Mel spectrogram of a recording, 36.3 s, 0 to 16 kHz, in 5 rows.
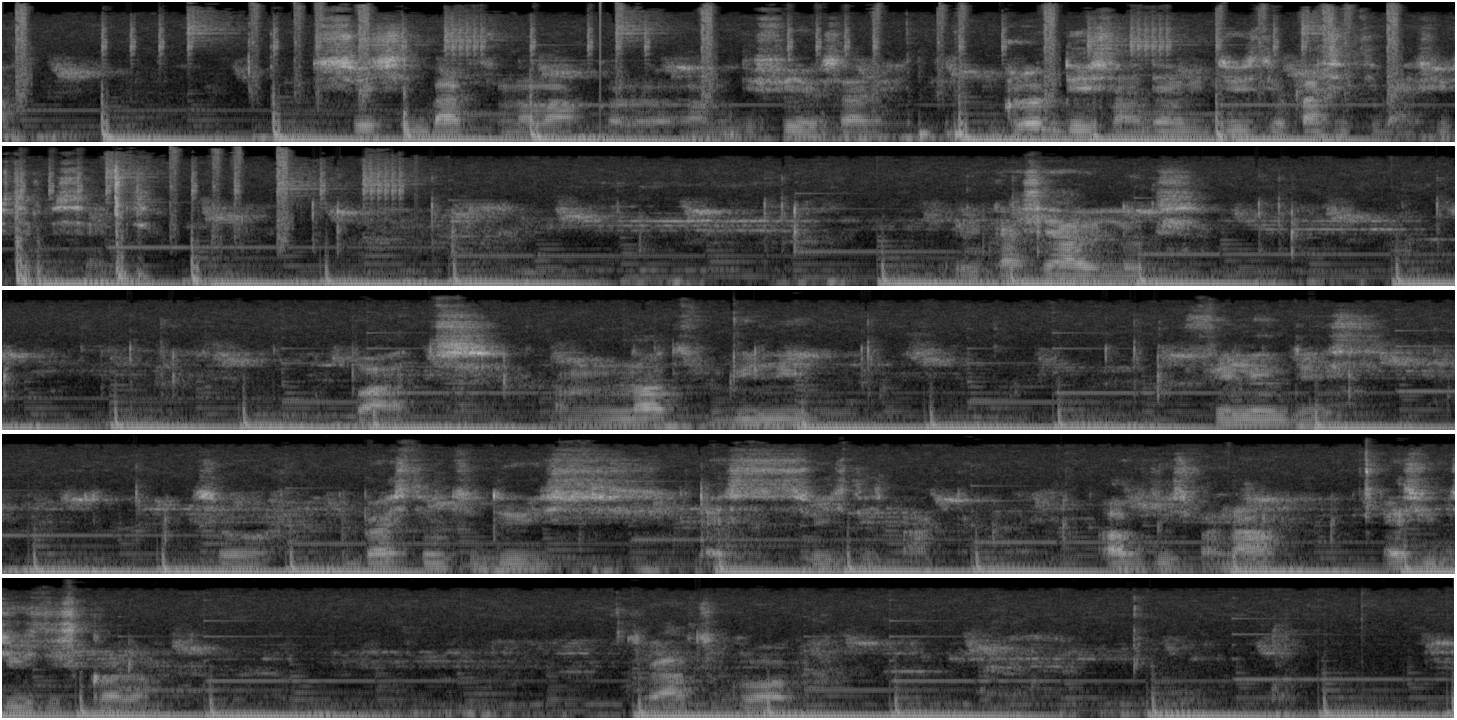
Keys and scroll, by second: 9.9 space, 11.6 space, 14.1 space, 15.8 space, 19.3 space, 20.7 space, 25.8 ctrl+z.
